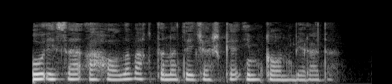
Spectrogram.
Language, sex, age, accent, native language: Uzbek, female, 18-24, Namangan, Uzbek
